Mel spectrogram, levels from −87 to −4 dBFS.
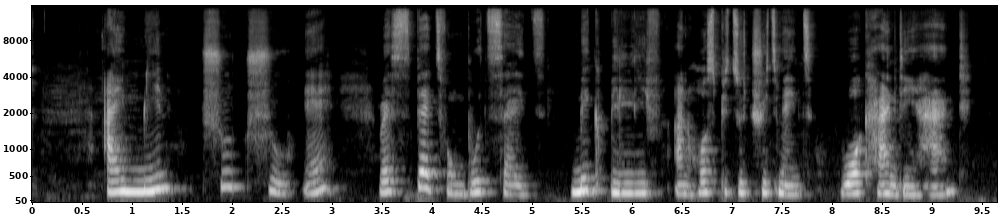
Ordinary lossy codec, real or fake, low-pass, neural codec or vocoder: none; real; 14.4 kHz; none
